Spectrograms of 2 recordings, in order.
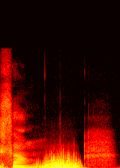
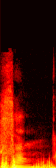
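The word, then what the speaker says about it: さん: Di sini misalnya Doni sang ya, bukan san tapi sang, dibacanya sang, Doni sang.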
